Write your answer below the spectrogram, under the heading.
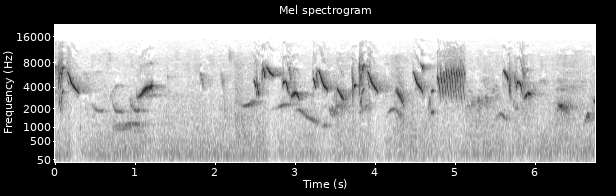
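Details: Canary masteran song for songbird training. It begins softly with a lower whistled note, then builds into dense, high, sweeping whistles, a buzzy burst, and lively chirped phrases.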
